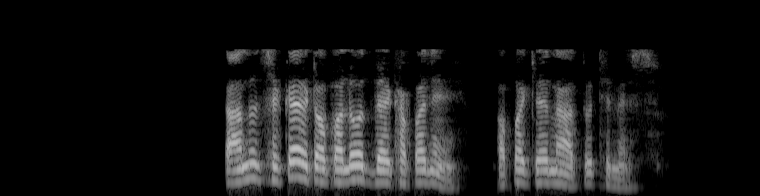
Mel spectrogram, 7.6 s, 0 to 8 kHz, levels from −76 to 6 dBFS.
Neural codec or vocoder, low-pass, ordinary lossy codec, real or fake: none; 7.2 kHz; AAC, 16 kbps; real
